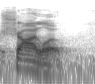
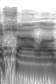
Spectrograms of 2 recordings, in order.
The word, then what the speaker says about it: Shiloh: So when the rabbis read through this and they came to this word Shiloh, they didn't say Shiloh. They said Shelio, which is the pronunciation that means the one who to whom it belongs.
